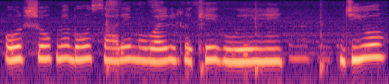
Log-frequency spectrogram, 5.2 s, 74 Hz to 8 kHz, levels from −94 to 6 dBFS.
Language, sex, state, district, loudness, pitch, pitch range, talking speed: Hindi, male, Madhya Pradesh, Bhopal, -12 LUFS, 285 Hz, 270-305 Hz, 125 wpm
